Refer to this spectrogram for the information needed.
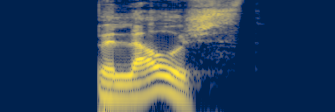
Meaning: second-person singular present of belauschen
- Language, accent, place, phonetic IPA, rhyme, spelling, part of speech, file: German, Germany, Berlin, [bəˈlaʊ̯ʃst], -aʊ̯ʃst, belauschst, verb, De-belauschst.ogg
